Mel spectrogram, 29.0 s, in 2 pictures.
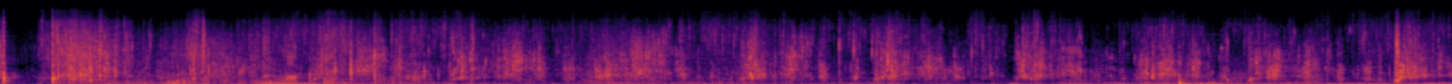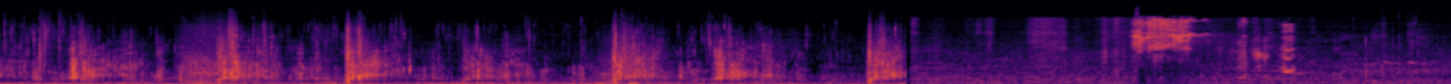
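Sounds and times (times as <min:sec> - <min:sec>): hippopotamus chewing: 0:00.0 - 0:23.6.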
